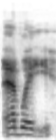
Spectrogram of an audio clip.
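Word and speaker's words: Ebuehi: Uh, and I believe it was pronounced e ebui. Got a little nervous. Eue is how you pronounce it.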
